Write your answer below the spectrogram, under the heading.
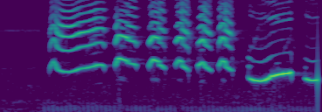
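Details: Varied song of a white-cheeked laughingthrush, meant to excite wild-caught birds and teach young ones a wild voice: one long whistle, a quick run of six short ringing notes, then slow rising whistles.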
